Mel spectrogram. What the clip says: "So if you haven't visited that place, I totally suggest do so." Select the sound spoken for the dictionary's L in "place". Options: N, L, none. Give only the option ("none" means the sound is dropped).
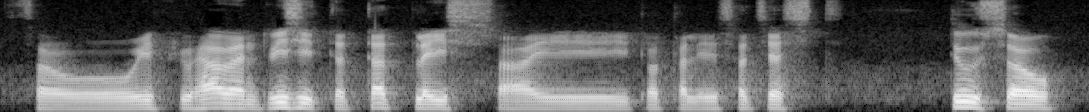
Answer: L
